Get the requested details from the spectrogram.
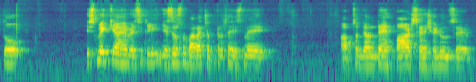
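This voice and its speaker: A man hosting a talk, reading scripture verses aloud slowly and then explaining them in plain with mixed in. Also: medium pitch, fairly even intonation, darkish tone. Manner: reads quotes slowly, then explains in plain Hindi with English words. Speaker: channel host explaining a scripture.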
